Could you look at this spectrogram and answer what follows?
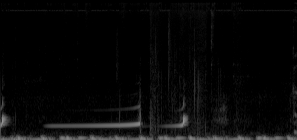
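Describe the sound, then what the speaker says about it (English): Sonified recording of two black holes colliding, heard as a steady pure tone that holds, then rises in a sharp chirp, with a brief second tone after it, all over a low rhythmic pulsing throb. "This is the sound of collision of two black holes."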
